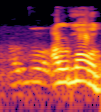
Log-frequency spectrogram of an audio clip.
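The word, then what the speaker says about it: allemande: এরপর আসছে লিজা, এলে, এটাও মেয়ে, এলে আলমো, তাহলে কি আলমদ, উচ্চারণ হবে আলমদ, আর ছেলেরা হবে আলম।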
